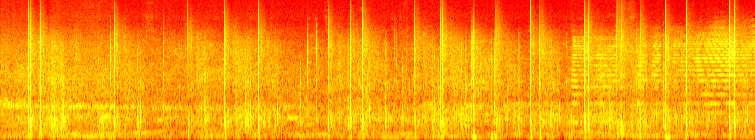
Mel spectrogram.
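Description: Fireworks display going off, a steady run of sharp bangs about two a second at uneven spacing, over music playing throughout.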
